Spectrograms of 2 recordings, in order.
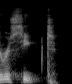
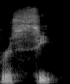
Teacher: And also remember the P is silent. Don't pronounce that P.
